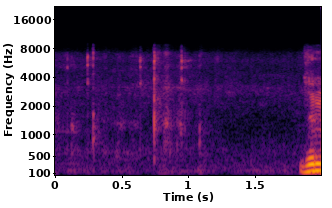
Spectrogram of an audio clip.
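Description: Several light, irregular clicks from writing input on a computer as a word is underlined on a digital whiteboard; a man's voice starts speaking near the end.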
